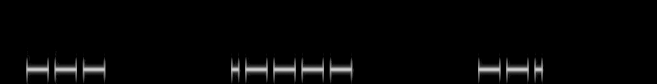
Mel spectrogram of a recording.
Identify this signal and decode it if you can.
Morse code, heard as a keyed tone, about 17 wpm, spaced as for 6 wpm, 700 Hz. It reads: O1G
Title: USA Call Signs - 4 Characters - 6x Character Spacing - 17wpm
